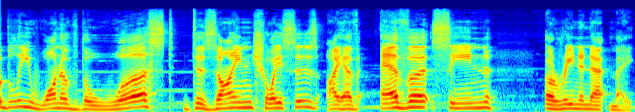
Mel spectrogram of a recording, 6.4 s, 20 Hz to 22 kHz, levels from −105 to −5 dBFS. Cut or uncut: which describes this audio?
uncut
